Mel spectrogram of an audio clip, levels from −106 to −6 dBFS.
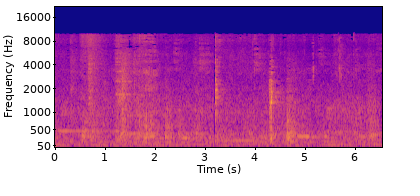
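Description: AAC compression runs through the whole recording of sounds. Nothing reaches above 9.8 kHz, and the smeared, warbling texture is plainly audible, likely from AAC-LC coding at a low bitrate near 32 kbps.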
